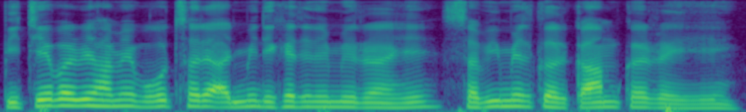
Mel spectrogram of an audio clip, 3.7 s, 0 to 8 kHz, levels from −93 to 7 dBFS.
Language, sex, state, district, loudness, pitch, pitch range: Hindi, male, Arunachal Pradesh, Longding, -16 LUFS, 140 Hz, 130-150 Hz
